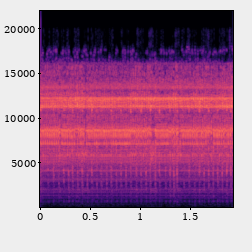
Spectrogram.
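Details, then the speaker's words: Advance Machine Co. penny arcade shocker, customer's, after clockwork oiled, clock wound by handle: steady high harsh buzz of a working vibrator switch with the timer clock ticking. "Okay, and now with the clock wound, when I let go, all right, I'm buzzing, my switch is working, and there's the clock ticking away."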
